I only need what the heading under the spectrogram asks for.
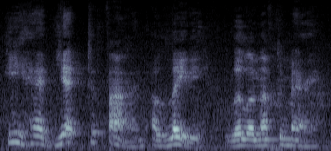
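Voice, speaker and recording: Southern guy doing a living history yarn outside, real lively swoopy voice, mic kinda far off. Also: a little high, slight background noise. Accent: Southern American. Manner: folksy, teasing, drawn-out delivery with audience asides. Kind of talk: first-person historical storytelling. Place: outdoors at a historic site.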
